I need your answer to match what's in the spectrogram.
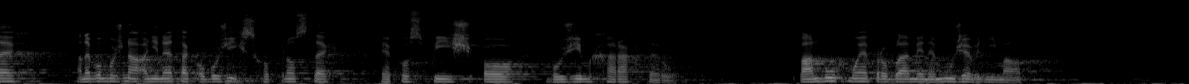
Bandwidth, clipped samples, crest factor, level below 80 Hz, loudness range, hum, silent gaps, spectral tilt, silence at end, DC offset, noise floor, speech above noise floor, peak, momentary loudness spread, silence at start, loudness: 16.5 kHz; under 0.1%; 20 dB; -76 dBFS; 3 LU; none; none; -5.5 dB/octave; 0.05 s; under 0.1%; -67 dBFS; 24 dB; -24 dBFS; 14 LU; 0 s; -44 LUFS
